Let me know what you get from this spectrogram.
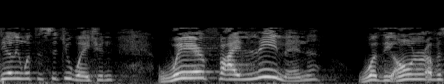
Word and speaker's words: Philemon: And in the Greek is Philemon, pronounced Philemon.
